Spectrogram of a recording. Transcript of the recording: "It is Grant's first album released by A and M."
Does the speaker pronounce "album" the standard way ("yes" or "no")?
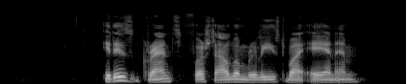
yes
